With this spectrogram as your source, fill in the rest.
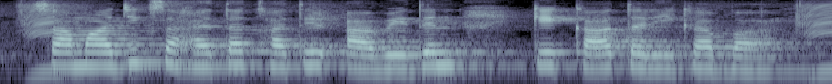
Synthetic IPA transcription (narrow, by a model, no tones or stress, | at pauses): saːmaːd͡ʒɪksɐɦaːjt̪akʰaːt̪ɪɾaːʋeːd̪ən | kekat̪ɐɾiːkabaː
